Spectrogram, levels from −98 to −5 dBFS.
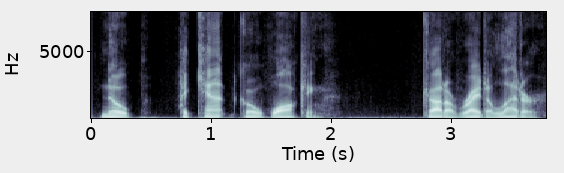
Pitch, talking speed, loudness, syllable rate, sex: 90 Hz, 140 wpm, -19 LUFS, 4.9 syllables/s, male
